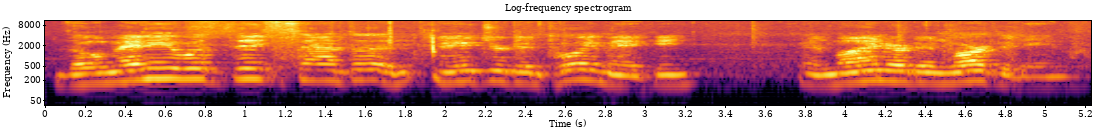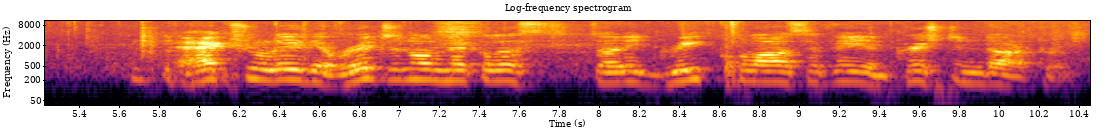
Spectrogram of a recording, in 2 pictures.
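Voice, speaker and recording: Reading a Christmas story aloud at his family's home, an older grandfather speaks at a normal speed in a high-pitched voice with a wry, amused touch. The roomy, distant home recording picks up a little hiss or hum.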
